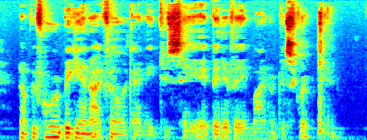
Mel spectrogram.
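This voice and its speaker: A soft-spoken man talks in a somewhat breathy, fairly low voice. His pitch varies in an ordinary way. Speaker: ASMR creator. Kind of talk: casual talk to camera.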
